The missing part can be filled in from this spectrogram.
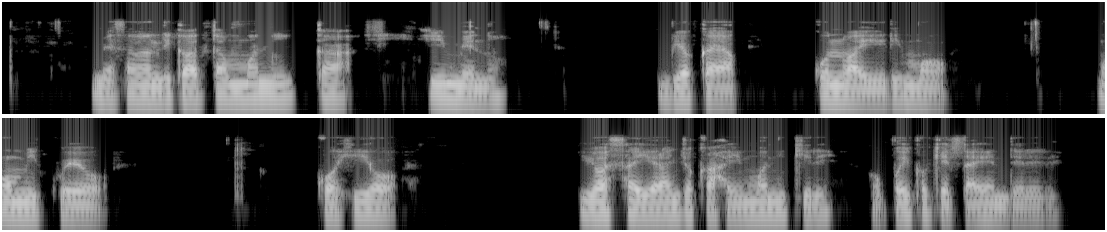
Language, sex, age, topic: Oshiwambo, male, 18-24, agriculture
